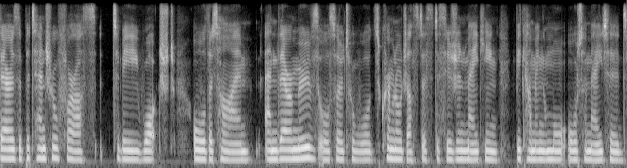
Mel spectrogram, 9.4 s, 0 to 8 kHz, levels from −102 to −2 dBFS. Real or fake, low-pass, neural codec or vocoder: real; 7.2 kHz; none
